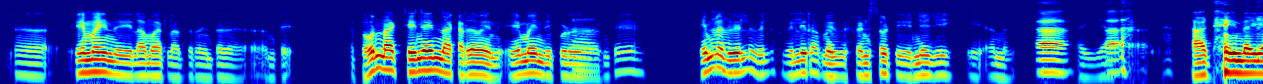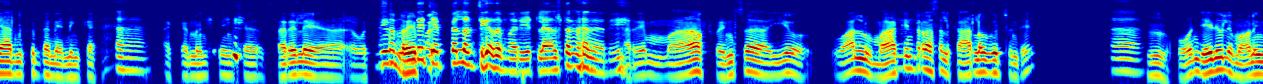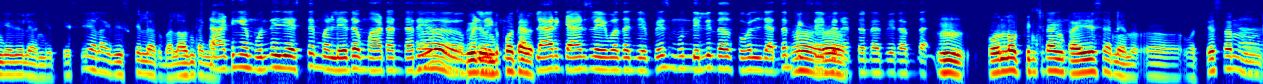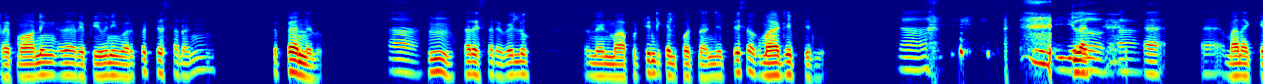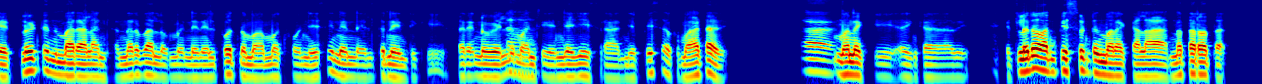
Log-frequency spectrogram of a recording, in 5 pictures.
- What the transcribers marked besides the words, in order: in English: "టోన్"; in English: "చేంజ్"; in English: "ఫ్రెండ్స్"; in English: "ఎంజాయ్"; other background noise; chuckle; in English: "స్టార్ట్"; giggle; laughing while speaking: "కదా! మరి ఇట్లా ఎళ్తున్నానని?"; in English: "ఫ్రెండ్స్"; in English: "మార్నింగ్"; in English: "స్టార్టింగే"; in English: "ప్లానింగ్ కాన్సెల్"; in English: "ఫిక్స్"; in English: "ట్రై"; in English: "మార్నింగ్"; in English: "ఈవెనింగ్"; chuckle; in English: "ఎంజాయ్"
- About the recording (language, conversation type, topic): Telugu, podcast, మీ ప్రణాళిక విఫలమైన తర్వాత మీరు కొత్త మార్గాన్ని ఎలా ఎంచుకున్నారు?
